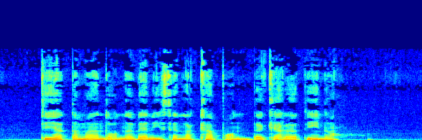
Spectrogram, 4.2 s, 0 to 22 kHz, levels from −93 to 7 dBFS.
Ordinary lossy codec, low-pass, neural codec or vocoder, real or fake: MP3, 64 kbps; 14.4 kHz; vocoder, 44.1 kHz, 128 mel bands every 256 samples, BigVGAN v2; fake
